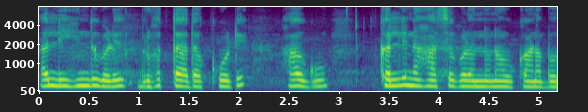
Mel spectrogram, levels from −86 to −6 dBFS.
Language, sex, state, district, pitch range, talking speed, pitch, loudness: Kannada, female, Karnataka, Koppal, 200-225 Hz, 90 wpm, 215 Hz, -18 LUFS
